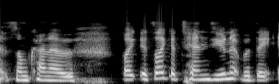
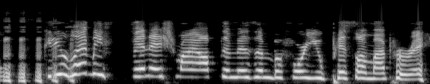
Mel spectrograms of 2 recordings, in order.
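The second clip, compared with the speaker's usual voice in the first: mock indignant; 8 semitones higher than usual. Real, not acted.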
